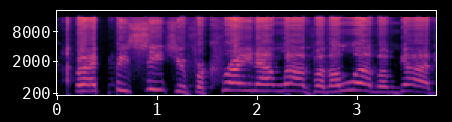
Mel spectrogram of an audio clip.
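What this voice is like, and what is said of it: Put-on New York accent. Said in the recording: “I can picture a New York accent”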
